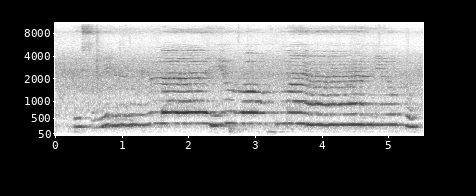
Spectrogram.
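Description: A child reciting the Quran in the melodic tilawah style, opening with long held notes that waver slightly in pitch and break off near the end.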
